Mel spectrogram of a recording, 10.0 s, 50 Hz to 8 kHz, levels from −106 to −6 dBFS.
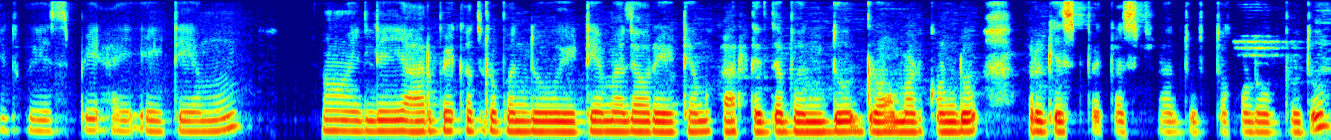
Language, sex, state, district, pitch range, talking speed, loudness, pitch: Kannada, female, Karnataka, Mysore, 170-180 Hz, 145 wpm, -22 LUFS, 175 Hz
